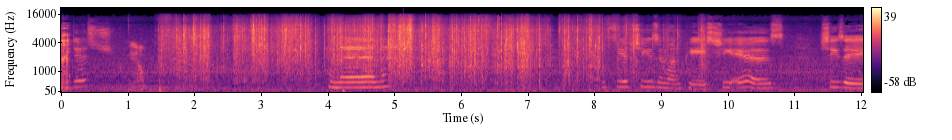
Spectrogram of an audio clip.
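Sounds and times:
packing paper rustling: 1.5s - 10.1s.

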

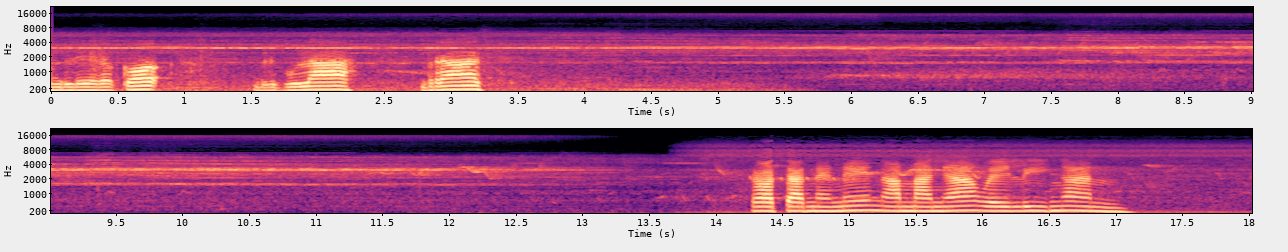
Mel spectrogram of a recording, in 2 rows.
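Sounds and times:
insects droning: 0.0s - 18.0s.

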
